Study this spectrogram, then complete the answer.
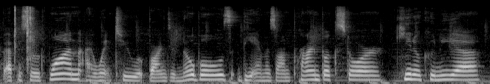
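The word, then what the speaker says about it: Barnes & Noble: in my last video people were really calling me out for pronouncing barnes and noble barnes and nobles like plural and i don't know why like i always just thought it was barnes nobles and i don't know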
